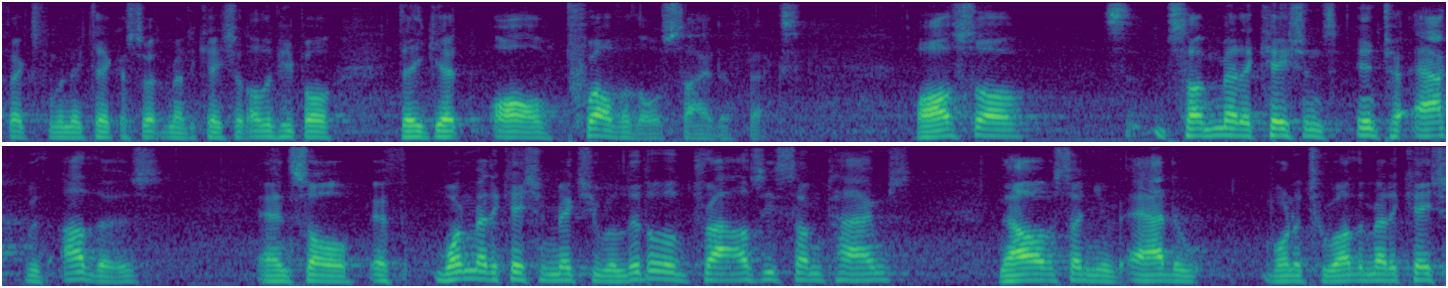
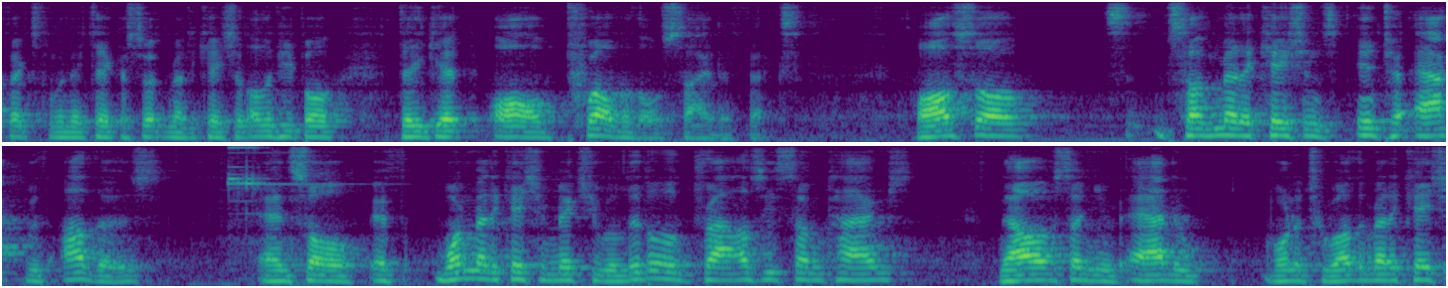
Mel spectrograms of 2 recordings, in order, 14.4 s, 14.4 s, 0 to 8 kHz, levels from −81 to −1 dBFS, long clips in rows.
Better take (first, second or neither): first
